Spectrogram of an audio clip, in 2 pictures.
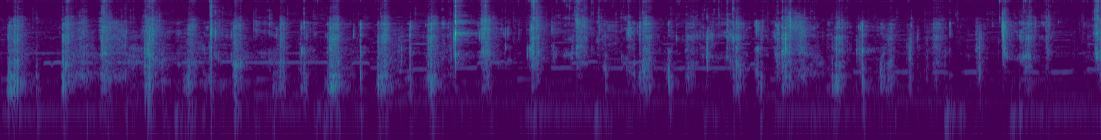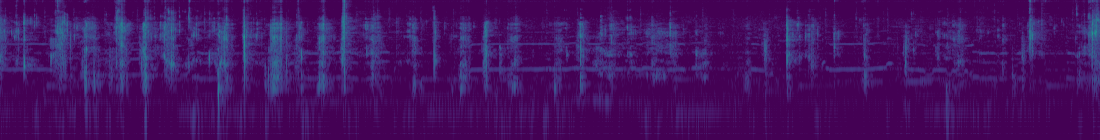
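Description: A person chewing and crunching food close to the microphone: a steady stream of short, sharp crunches and mouth clicks.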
